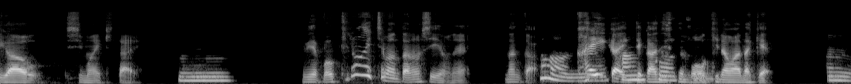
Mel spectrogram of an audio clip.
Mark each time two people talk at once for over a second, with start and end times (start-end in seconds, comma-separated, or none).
5.4-7.2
